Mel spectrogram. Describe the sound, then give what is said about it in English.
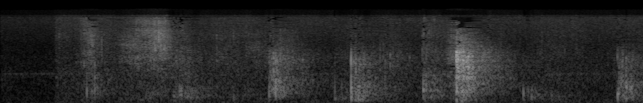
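Footsteps of an actor walking during a film take: many steady, evenly spaced thuds over a faint hiss, each step a soft, dull impact. “Cut. Fine. Keep walking, keep walking, great.”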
